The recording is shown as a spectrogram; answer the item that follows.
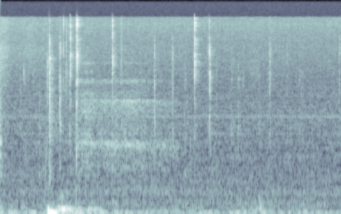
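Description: Scattered computer keyboard and mouse clicks at a desk, with one louder short low sound about half a second in.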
